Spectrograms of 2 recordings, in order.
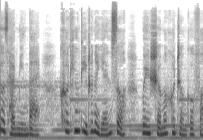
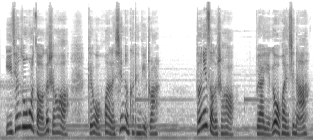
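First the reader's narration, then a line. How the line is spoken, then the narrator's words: Joking. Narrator (Chinese): 房东 和我开了句玩笑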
